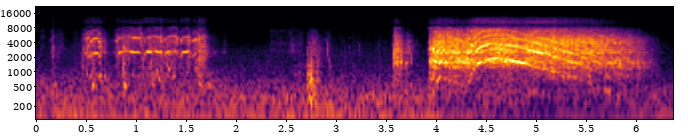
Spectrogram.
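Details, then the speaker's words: Traxxas Mini Maxx RC truck bought at a swap meet, with Spectrum radio and XT60 plug, not yet rebuilt: short bursts of high electric whine, then a long full-throttle buzz with light gear noise. Motor and diffs work fine. "So, seems to work fine."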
